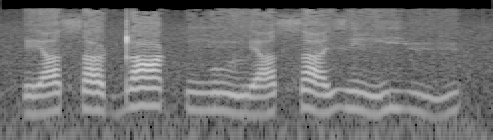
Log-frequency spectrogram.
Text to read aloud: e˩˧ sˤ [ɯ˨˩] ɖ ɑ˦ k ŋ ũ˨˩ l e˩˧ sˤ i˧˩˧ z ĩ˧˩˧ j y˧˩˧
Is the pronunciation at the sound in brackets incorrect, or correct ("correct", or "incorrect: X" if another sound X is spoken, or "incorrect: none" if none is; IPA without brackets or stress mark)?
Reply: correct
